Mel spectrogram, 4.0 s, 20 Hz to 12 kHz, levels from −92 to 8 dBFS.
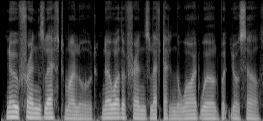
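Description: Chunks out of order at 2.34–2.52 s: a 60 ms chunk plays two chunks late, so three hard joins jumble the speech.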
